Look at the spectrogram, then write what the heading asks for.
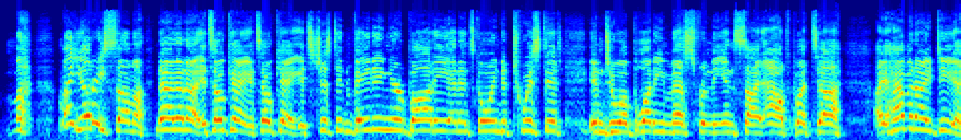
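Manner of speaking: high, put-on comic voices trading lines. Nemu calling for Mayuri who casually suggests surgery, high comic voice. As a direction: play both parts in a high squeaky register.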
